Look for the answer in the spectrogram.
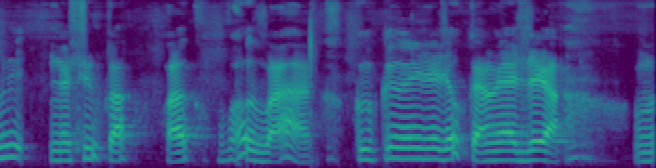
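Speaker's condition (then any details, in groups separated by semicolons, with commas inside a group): Wilson's disease; onset at age 16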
